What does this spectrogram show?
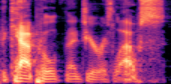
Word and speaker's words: Laos: La for people from Lao. It's not. You don't pronounce the S.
